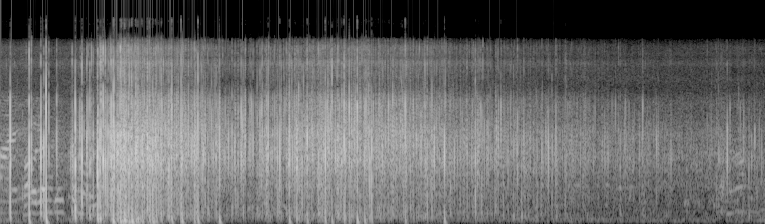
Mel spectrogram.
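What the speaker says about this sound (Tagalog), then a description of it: "Oh, lakas ng ulan" Heavy rain pours down in a dense, steady hiss with scattered crackling splatters, loudest early and easing slightly, while voices talk over it.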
